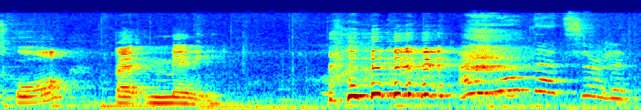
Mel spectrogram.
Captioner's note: laughing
